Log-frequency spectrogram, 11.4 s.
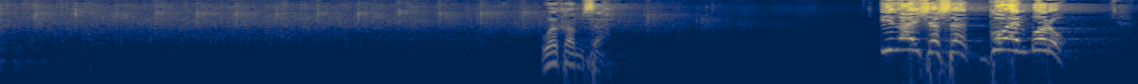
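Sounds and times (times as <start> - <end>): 
crowd applause: 0.0 - 7.9
speech: 5.4 - 6.2, 9.2 - 10.7.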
